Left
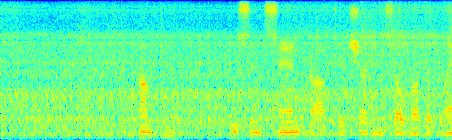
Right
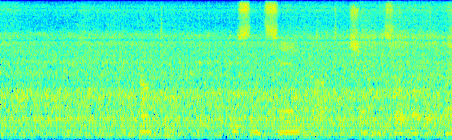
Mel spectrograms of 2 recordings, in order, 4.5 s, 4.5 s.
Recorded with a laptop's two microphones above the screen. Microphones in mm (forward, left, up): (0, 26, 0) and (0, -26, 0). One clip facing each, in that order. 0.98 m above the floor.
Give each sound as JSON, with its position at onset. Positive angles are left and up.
{"t": 1.4, "sound": "a man speaking", "side_deg": 40, "distance_m": 1.1}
